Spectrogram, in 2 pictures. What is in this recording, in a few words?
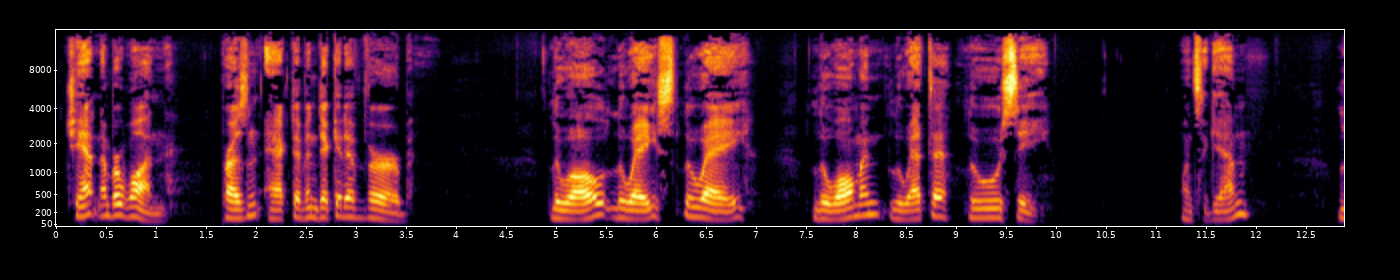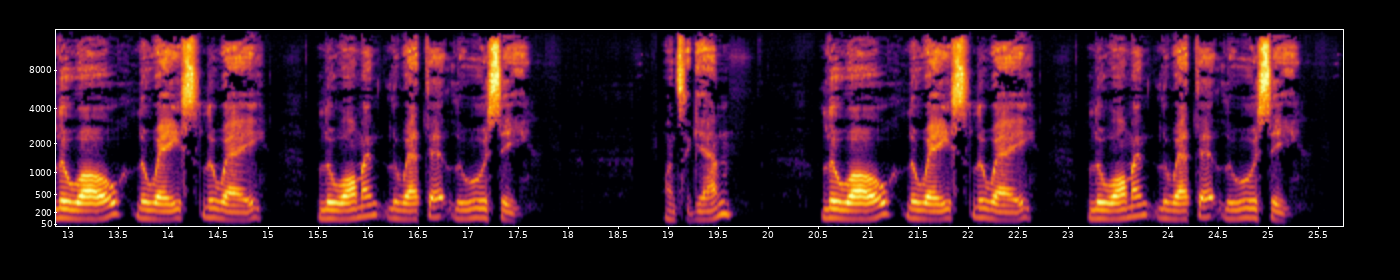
Quick Chant PAI Verb; luw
